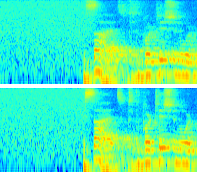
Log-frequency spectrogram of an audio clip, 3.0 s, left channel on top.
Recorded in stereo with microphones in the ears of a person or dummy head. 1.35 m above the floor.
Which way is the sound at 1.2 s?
65° right (ahead or behind).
